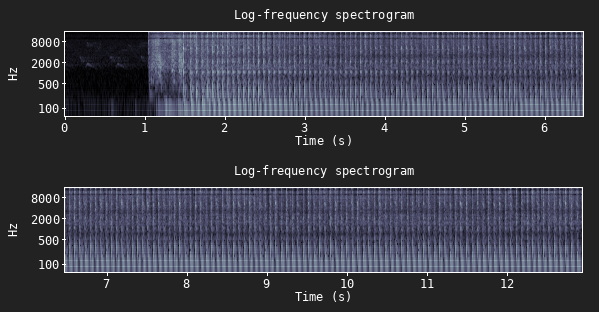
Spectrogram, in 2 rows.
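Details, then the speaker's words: Yamaha Grizzly 660 ATV, just fitted with an aftermarket Amazon carburetor replacing the OEM one, after storage on old fuel. Cold start on choke catches on the first crank into a steady, fast, slightly uneven single-cylinder idle; runs fine. "First lick ain't bad, is it? Get some heat."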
